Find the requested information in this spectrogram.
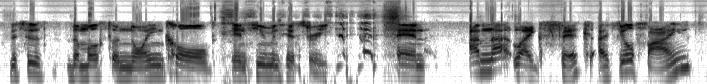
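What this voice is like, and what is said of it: Hoarse voice from a cold. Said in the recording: “You can probably still hear that I'm hoarse. ... I can't get my voice back right now.”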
